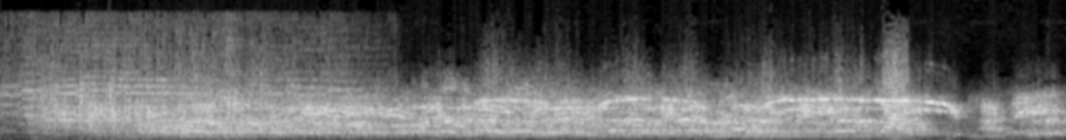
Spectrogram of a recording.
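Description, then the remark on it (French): A large audience erupts in loud, sustained applause for performers on a slippery parquet floor, mixed with cheering and excited voices, a dense wall of crowd noise that holds steady for several seconds before dipping briefly near the end. “Et on peut les applaudir très très fort. Et encore plus fort.”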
